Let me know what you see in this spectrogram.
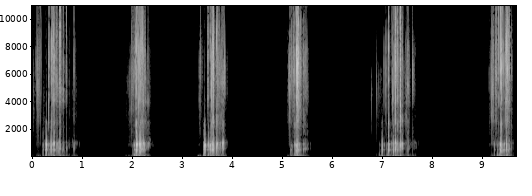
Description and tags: Dice (6) in cup in hand
The name describes what it is: eg. Dice (3) in cup on table = Three dice are put in a cup which stands on a table.
The sounds were all recorded by me and were to be used in a video game, but I don't think they were ever used, so here they are. Take them! Use them!
game, foley, yatzy, die, dice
